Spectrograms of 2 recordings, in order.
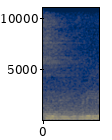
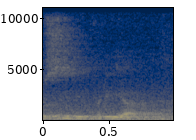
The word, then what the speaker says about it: Silivri: Silivri, it's pronounced Silivri or Silivria.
